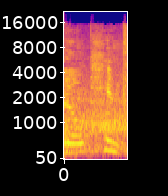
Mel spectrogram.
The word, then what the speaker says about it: Kilkenny: Right, it's Kilkenny. I keep saying it wrong. It's Kilkenny. Kilkenny. Kilkenny is how the locals pronounce it.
